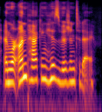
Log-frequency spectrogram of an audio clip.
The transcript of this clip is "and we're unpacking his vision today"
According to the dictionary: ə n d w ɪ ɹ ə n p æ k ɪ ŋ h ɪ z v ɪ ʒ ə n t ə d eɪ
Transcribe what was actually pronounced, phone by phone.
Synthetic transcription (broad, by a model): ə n w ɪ ɹ ə n p æ k ɪ ŋ ɪ z v ɪ ʒ ə n t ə d eɪ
